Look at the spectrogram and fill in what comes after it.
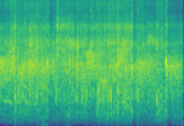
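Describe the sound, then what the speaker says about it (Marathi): Sustained applause from a school audience at a quiz programme, steady clapping throughout for a contestant, with a faint voice in the background. "आदित्यसाठी सगळ्यांनी टाळ्या"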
